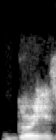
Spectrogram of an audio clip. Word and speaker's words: Gries: Tom Gries. I think that's how they say it. Gries, Tom Gries. I've heard people say Tom it Gries. Yeah, various ways.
